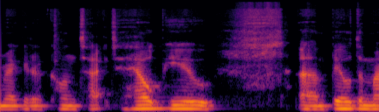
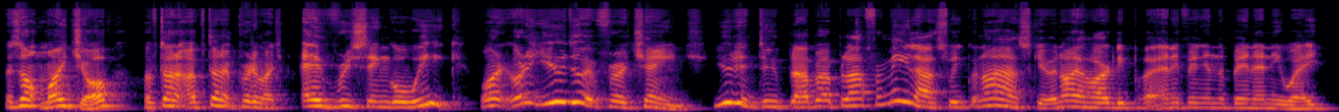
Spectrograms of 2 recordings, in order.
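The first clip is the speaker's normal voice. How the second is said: higher and louder, indignant comeback; mock pissy argument, pitched up; defensive retort; 6 semitones higher, 3 dB louder than usual. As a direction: fire it back at the accuser. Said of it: "accuse him".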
